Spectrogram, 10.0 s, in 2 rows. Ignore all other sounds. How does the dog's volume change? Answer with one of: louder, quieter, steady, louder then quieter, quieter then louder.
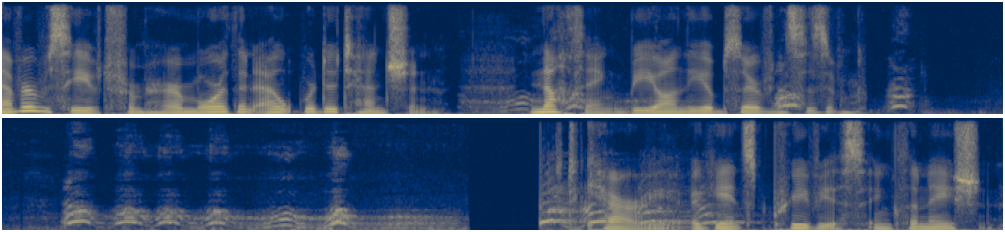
louder.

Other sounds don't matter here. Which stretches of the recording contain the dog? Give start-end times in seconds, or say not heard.
2.3-8.8.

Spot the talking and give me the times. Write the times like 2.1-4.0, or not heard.
0.0-4.3, 7.8-9.9.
